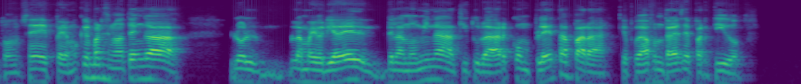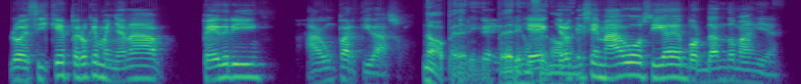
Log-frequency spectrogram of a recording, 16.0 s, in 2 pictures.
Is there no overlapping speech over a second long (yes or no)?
no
